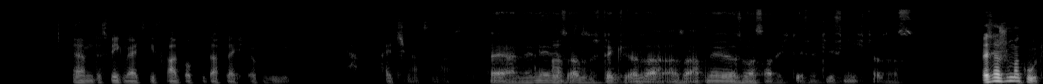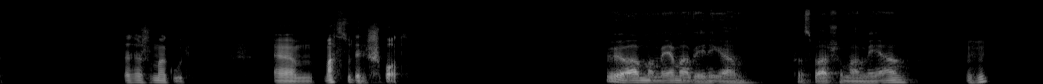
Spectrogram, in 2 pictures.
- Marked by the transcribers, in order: none
- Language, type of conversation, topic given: German, advice, Wie beeinträchtigt Schnarchen von dir oder deinem Partner deinen Schlaf?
